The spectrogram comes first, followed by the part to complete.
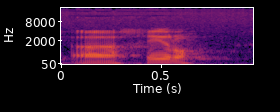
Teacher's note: Dzalika bi annahu mustahabbul hayatad dunya 'alal akhirah waqaf di sini, maka ta marbutah ini ditukarkan kepada bunyi ha dan diberikan tanda mati mendatang.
